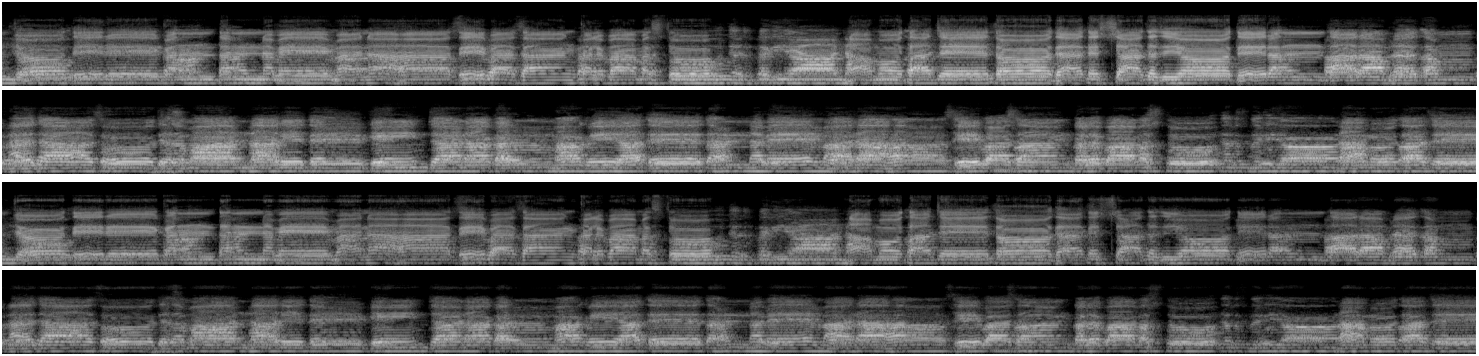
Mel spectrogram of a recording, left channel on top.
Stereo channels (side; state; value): right; quieter; 4.7 dB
